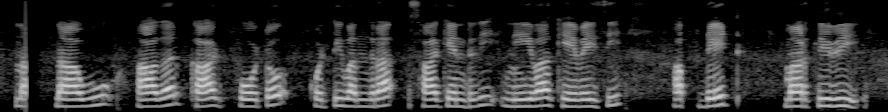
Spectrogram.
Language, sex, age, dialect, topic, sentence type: Kannada, male, 18-24, Northeastern, banking, question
